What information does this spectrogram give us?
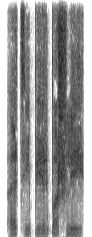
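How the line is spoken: Whispered command. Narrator (Russian): шепотом скомандовал Эд

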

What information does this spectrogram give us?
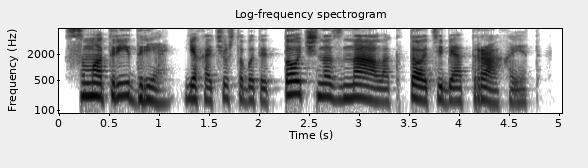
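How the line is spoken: Growling. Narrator (Russian): Прорычал он

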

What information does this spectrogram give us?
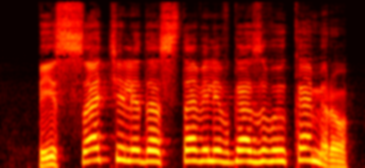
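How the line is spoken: Nasal voice. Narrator (Russian): прогнусавила Мэри Джордж

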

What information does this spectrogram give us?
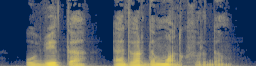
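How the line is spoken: Quiet. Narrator (Russian): тихо говорит он

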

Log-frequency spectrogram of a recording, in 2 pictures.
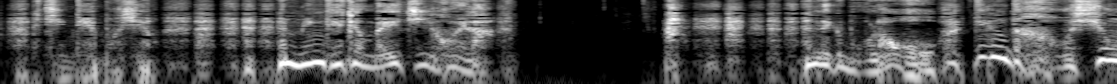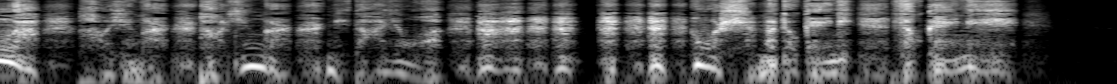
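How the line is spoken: Heavy panting. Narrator (Chinese): 师传宗的喘息声更粗了

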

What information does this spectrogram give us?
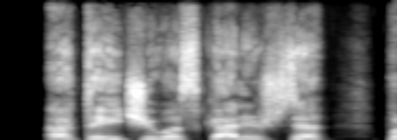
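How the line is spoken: Growled. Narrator (Russian): прорычал он

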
